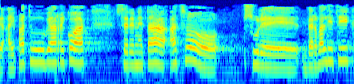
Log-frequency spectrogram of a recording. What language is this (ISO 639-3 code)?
eus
